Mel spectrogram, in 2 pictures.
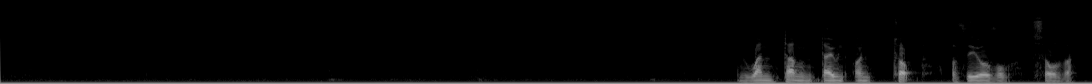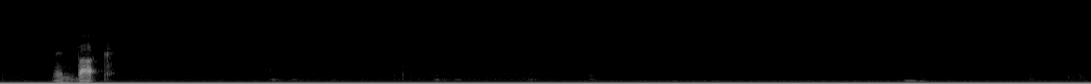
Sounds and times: Speech: 7.4s - 10.8s, 11.5s - 12.2s.

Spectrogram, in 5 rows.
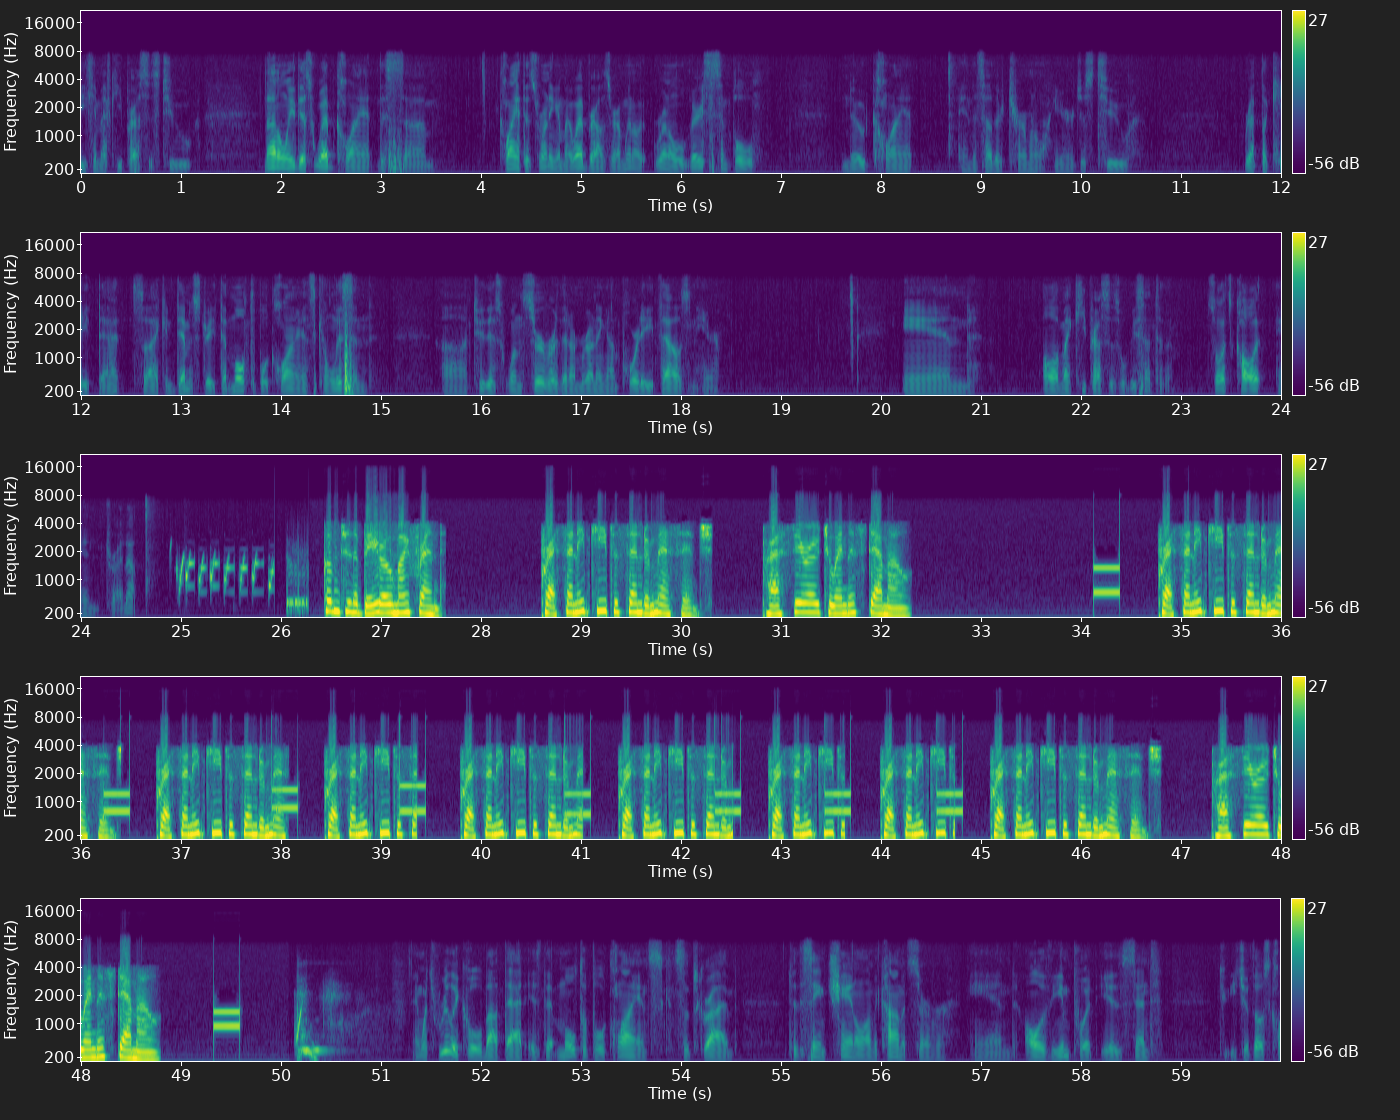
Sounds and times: Speech: 0.0s - 1.2s, 1.8s - 6.8s, 7.6s - 10.6s, 11.7s - 14.9s, 15.6s - 18.4s, 20.2s - 21.0s, 21.6s - 24.6s, 26.4s - 27.7s, 28.6s - 32.3s, 34.8s - 48.8s, 50.2s - 50.6s, 51.3s - 58.8s, 59.4s - 59.9s.

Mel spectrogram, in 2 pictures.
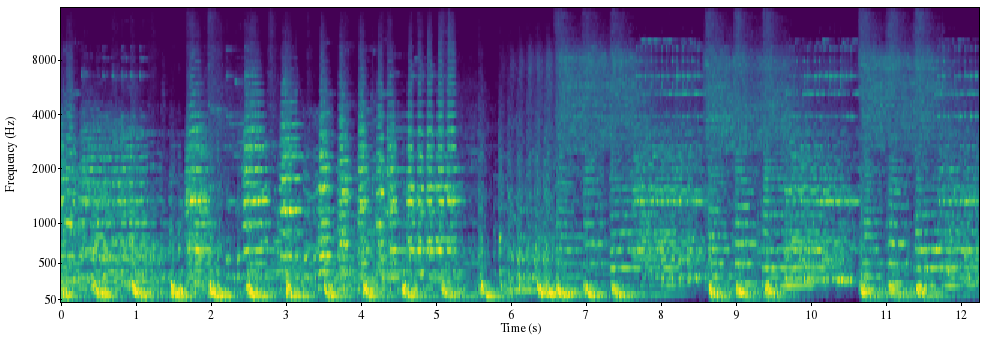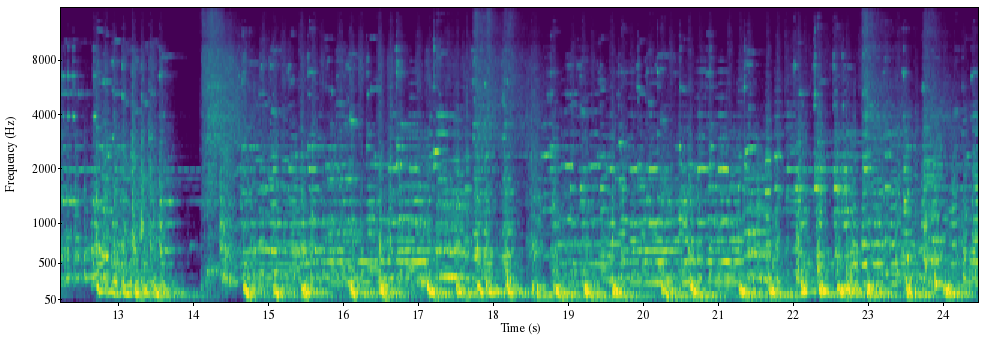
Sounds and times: Brass instrument: 0.0s - 24.4s.

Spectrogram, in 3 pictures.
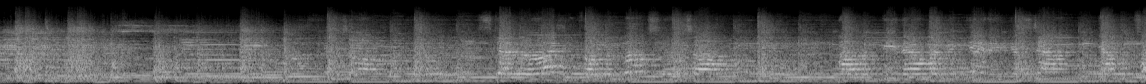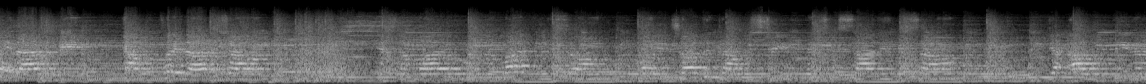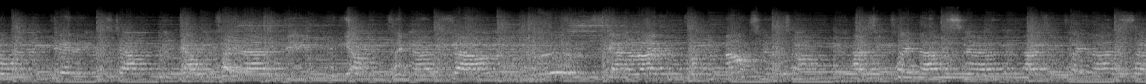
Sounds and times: Music: 0.0s - 34.3s.

